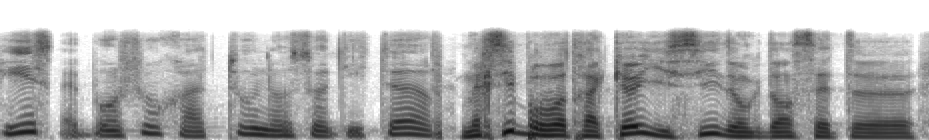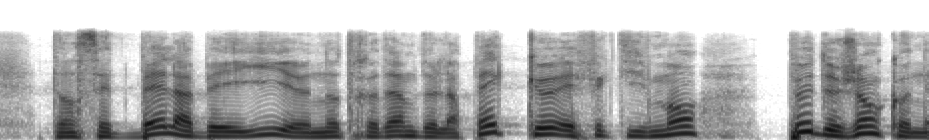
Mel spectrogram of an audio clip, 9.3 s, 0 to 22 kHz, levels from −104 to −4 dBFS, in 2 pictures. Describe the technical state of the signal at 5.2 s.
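At 5.2 s the speech is intact, with no dropout, click, distortion or other fault, only the ordinary coding character of the Opus call path it passed through.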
